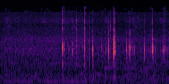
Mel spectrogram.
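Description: A quick, irregular run of faint small clicks and taps begins a little way in: hands handling a car door's plastic courtesy-light lens and a screwdriver as the light is seated for screwing down.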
